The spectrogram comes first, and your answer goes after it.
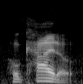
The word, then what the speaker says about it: Hokkaido: I just wanted to make sure I was pronouncing that right Hokkaido in Japan one night she was attacked by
